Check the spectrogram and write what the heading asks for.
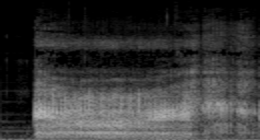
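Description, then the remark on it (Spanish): A flat-faced fighting dog growls low and continuously, a rough rumbling snarl that starts abruptly and holds for a couple of seconds, easing slightly toward the end. “Era un perro muy, se oía muy de esos perros chatos de pelea.”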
